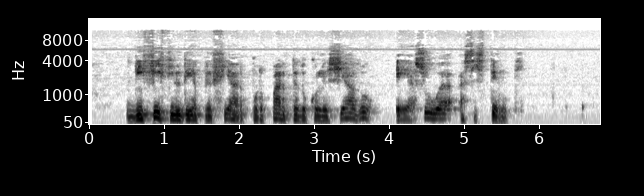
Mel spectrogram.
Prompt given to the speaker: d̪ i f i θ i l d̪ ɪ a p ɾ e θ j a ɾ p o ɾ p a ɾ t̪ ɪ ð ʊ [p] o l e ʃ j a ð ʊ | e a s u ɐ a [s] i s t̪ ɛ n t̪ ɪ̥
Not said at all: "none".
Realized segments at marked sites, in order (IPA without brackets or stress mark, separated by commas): k, s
